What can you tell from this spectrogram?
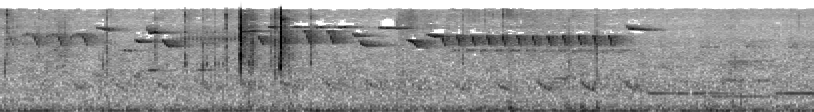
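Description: A small songbird singing fast, high trills of rapidly repeated notes over a steady low outdoor rumble, with two sharp clicks about two seconds in. A faint steady tone starts near the end.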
